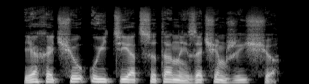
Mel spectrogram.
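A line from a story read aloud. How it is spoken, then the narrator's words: Calm reply. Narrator (Russian): спокойно ответила Ева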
